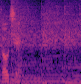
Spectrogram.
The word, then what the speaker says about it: Gauthier: It's Goche. I was listening the last time we played, and I'm trying to record it in my memory banks. It's Goche. Goche. It don't sound nothing like it's spelled.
